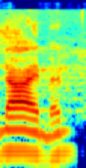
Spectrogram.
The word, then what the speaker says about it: Neiman: As we'll wrestle at 175, Xavier Palacios wrestling Parker Neiman. I believe they could pronounce it Nyman.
